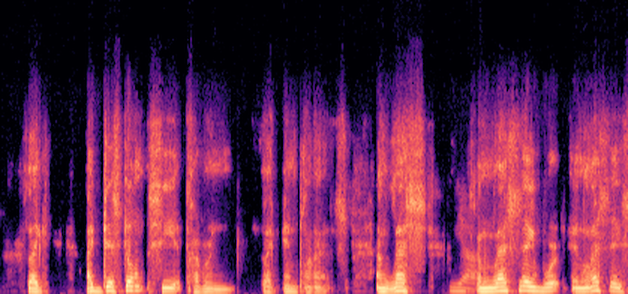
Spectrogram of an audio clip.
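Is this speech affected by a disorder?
Yes: cerebral palsy.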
